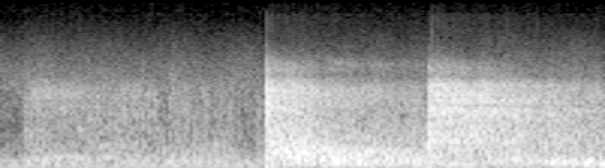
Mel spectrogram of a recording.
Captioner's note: guns firing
